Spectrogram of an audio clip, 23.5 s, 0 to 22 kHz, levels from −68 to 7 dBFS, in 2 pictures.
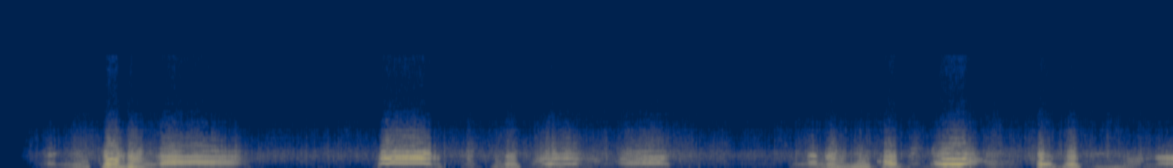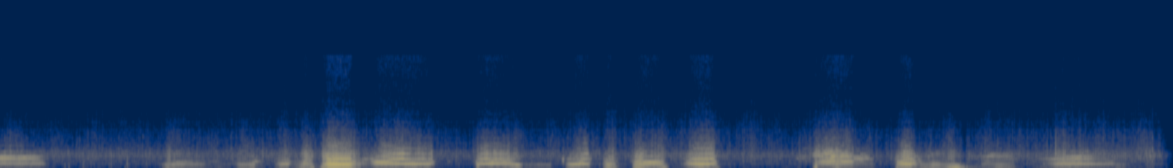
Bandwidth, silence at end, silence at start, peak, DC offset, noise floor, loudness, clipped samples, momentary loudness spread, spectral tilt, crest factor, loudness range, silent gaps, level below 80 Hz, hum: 15 kHz; 0.1 s; 0.4 s; -6 dBFS; under 0.1%; -48 dBFS; -24 LUFS; under 0.1%; 21 LU; -3 dB/octave; 20 dB; 9 LU; none; -62 dBFS; none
